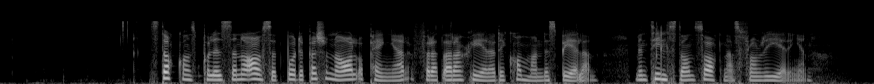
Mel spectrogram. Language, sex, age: Swedish, female, 23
